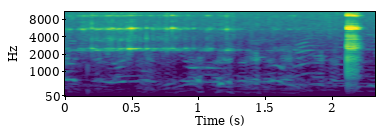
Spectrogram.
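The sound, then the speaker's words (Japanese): A single bright clink of glasses tapping together in a toast at a bar rings out near the end, short and loud against a low murmur of background voices and bar ambience. “それじゃあホッケが来るまでとりあえず乾杯にゃ”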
